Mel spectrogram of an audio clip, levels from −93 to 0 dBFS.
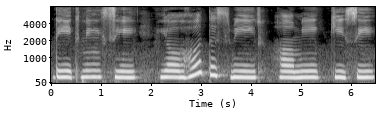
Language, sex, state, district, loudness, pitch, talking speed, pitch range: Hindi, female, Punjab, Fazilka, -13 LUFS, 245 Hz, 55 wpm, 235-250 Hz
